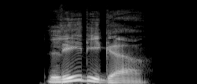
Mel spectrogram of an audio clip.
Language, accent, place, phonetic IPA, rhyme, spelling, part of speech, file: German, Germany, Berlin, [ˈleːdɪɡɐ], -eːdɪɡɐ, lediger, adjective, De-lediger.ogg
- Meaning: 1. comparative degree of ledig 2. inflection of ledig: strong/mixed nominative masculine singular 3. inflection of ledig: strong genitive/dative feminine singular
